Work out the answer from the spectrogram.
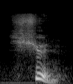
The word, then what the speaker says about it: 迅: Now that we've seen the character for flying, 飞, we can learn another one based on it, pronounced fourth tone, 迅, meaning swift, rapid, or sudden.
